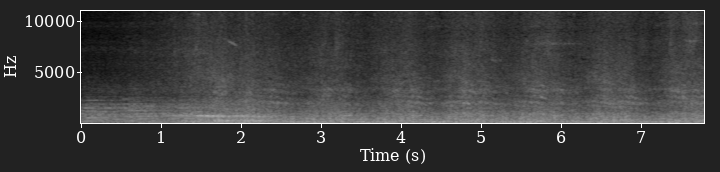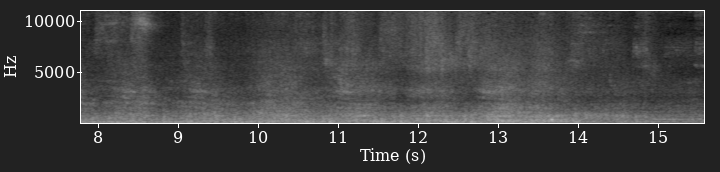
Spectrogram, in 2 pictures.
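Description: Deutsche Bahn ICE high-speed train passing close by: a steady rushing of wheels on rail, swelling about two seconds in, with a regular clickety-clack of wheelsets over rail joints about twice a second.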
